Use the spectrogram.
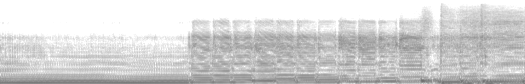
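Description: A loud, distorted rock guitar riff: a held droning chord for about two seconds, then a choppy, repeating pattern of quick chord changes over a full band. No voices.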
